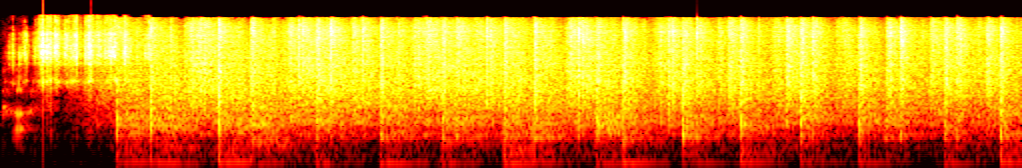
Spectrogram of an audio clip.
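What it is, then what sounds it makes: Beaded gourd shekere. A large, head-sized hollow dried-gourd shekere covered in a net of colored beads is held in both hands, shaken and slapped on its base with the palms and fingers. It gives a dense, bright bead rattle with steady rhythmic accents and a low, steady hum underneath.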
